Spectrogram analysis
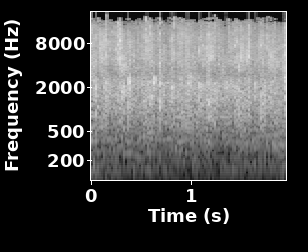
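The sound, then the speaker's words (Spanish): Audience applause at a school graduation ceremony honoring a top student, a loud, dense burst of clapping that fills the whole moment evenly. “Vamos a rendir un voto de aplauso, queridos, para el hermano.”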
